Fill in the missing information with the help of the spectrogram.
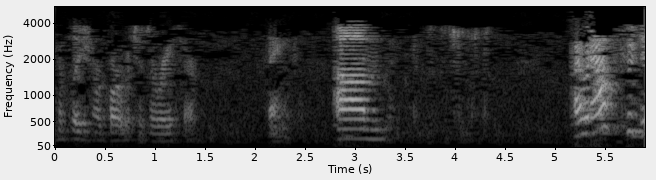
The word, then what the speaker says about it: RACR: Construction activities were complete about 10 years ago, but there is no PCOR or RACER. I'm pronouncing the acronym, but it's RACR.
